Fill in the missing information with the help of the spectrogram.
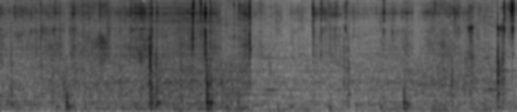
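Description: Black peppercorns cracking and crunching as they are ground in a restored manual cast-iron spice mill, with irregular sharp cracks, the loudest about two and a half seconds in.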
